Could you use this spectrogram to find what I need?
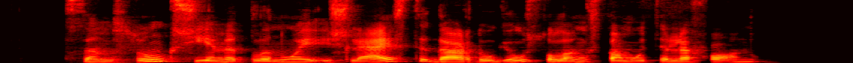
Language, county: Lithuanian, Alytus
